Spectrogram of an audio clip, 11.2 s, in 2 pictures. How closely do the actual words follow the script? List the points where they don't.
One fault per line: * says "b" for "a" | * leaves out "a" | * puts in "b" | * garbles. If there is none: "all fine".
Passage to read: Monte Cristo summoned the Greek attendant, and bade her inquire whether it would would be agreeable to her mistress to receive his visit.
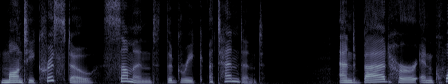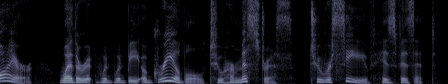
all fine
